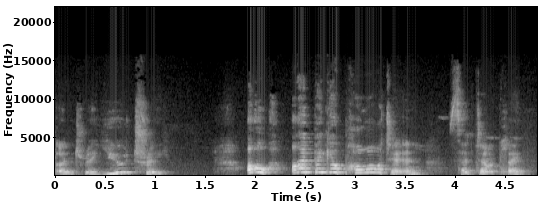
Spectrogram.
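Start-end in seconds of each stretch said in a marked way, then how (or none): 1.9-3.7 high little puppy voice; startled, polite young pup; apologetic puppy. A narrator's reading. Dumpling bumps into cat.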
